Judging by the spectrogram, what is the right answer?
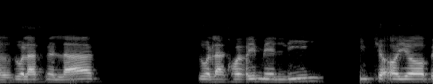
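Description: A man's medium-pitched voice, monotone and flat in intonation, at a moderate pace. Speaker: political science professor. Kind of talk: interview.

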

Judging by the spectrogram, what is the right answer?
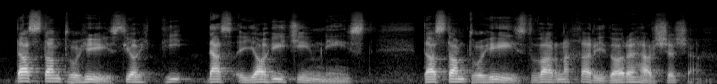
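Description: A man with a plain, everyday voice, medium in pitch, at a fairly slow pace with lively intonation. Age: 60s. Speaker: literature professor and translator. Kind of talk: interview.

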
